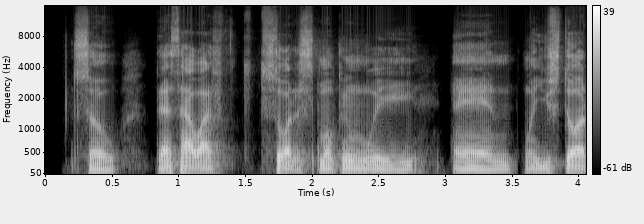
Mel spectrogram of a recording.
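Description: At a fairly slow pace, a man speaks in a Southern US accent. His pitch shows ordinary variation. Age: 40s. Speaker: entrepreneur, formerly incarcerated. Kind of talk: testimony.

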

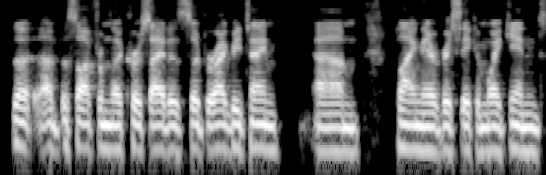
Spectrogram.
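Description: This man talks with a New Zealand accent and a fairly low pitch. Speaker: rugby league podcaster and writer. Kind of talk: casual chat.

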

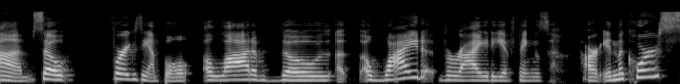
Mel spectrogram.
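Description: A woman with an American accent speaks in a normal speaking voice at medium pitch. Her pitch varies in an ordinary way, and the sound is dry and close with no echo. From US Pacific Northwest, Seattle. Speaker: business founder and chief of staff consultant. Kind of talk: interview conversation.

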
